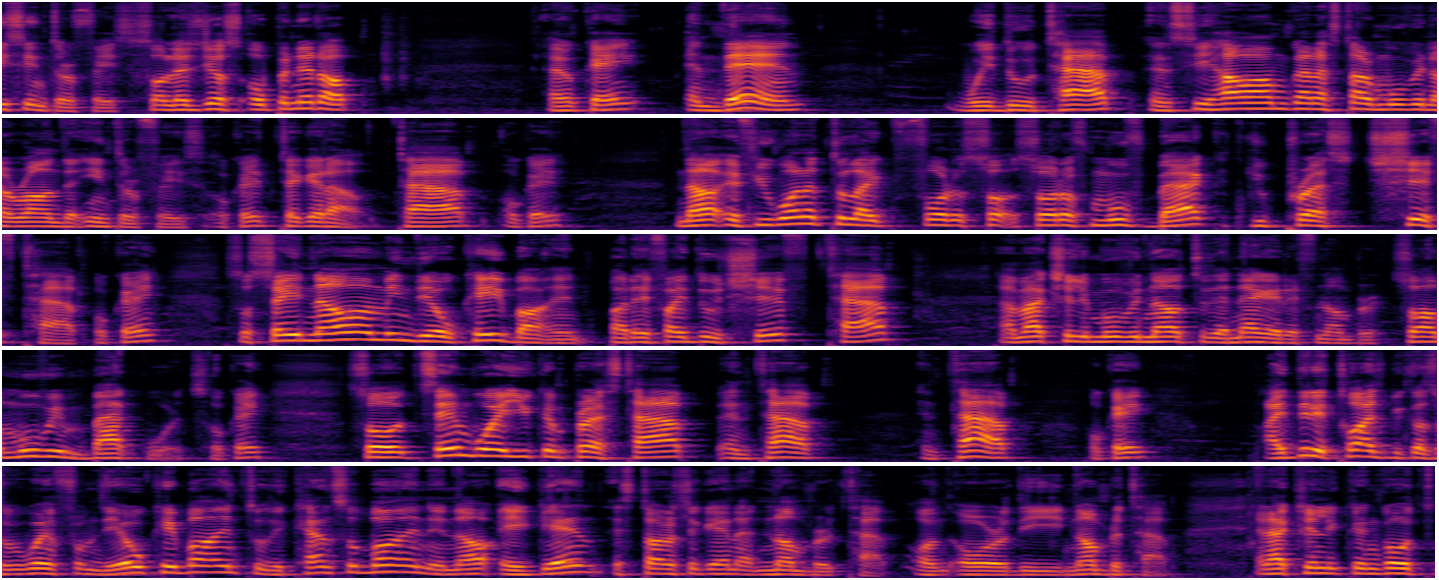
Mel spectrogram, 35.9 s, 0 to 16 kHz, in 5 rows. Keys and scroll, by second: 0.6 ctrl+1.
